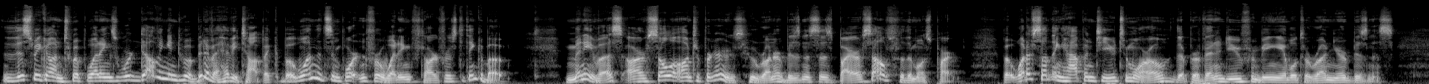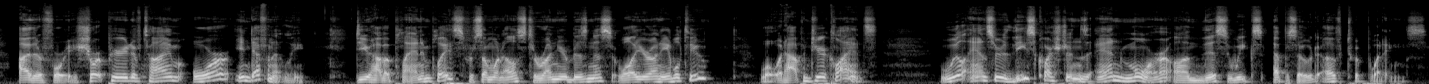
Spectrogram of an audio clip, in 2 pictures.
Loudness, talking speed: -16 LUFS, 220 wpm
